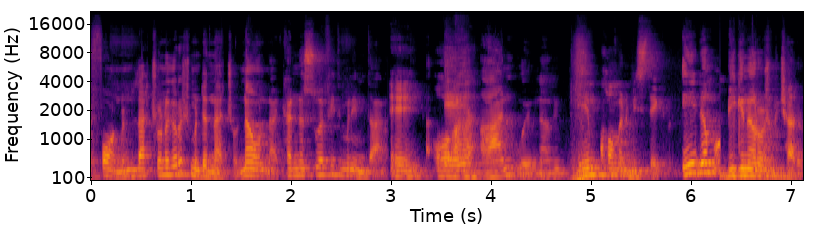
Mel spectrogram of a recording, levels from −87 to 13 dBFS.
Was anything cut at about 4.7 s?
yes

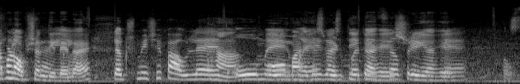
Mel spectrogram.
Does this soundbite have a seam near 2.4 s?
no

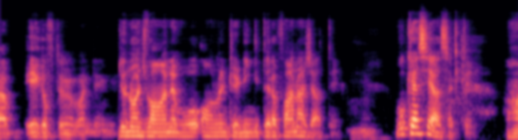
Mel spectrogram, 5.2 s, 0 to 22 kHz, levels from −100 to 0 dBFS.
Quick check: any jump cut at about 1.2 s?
yes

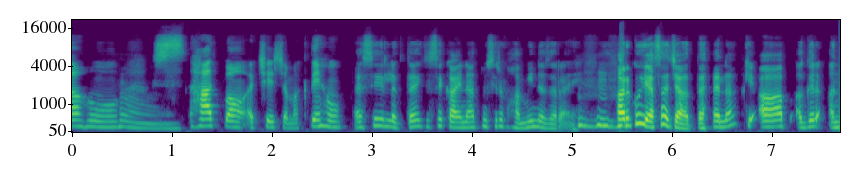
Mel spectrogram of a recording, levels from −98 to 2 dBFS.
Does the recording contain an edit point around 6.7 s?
yes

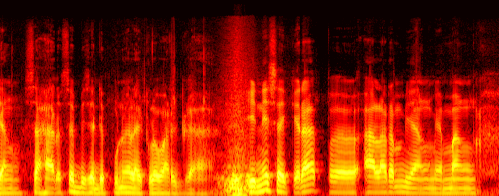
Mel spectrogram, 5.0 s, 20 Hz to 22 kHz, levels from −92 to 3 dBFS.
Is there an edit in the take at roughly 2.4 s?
yes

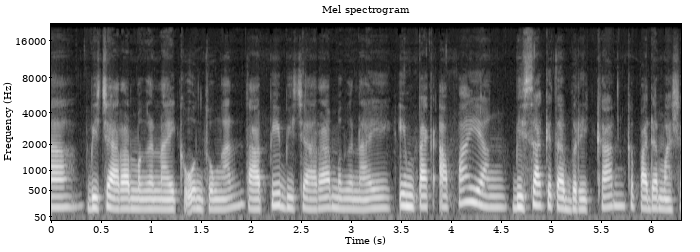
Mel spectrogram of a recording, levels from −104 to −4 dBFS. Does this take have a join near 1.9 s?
yes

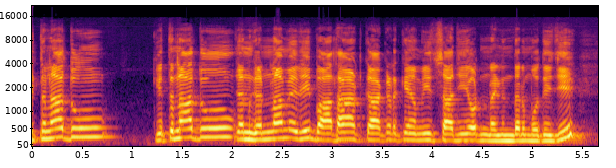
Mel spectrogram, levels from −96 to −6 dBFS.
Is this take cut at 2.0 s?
yes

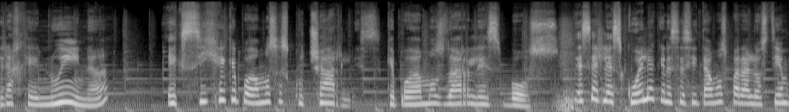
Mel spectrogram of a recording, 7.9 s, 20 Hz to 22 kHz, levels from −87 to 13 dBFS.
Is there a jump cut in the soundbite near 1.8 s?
no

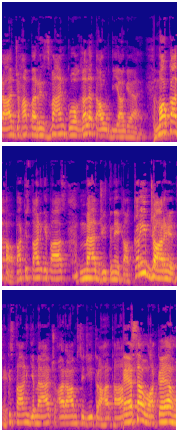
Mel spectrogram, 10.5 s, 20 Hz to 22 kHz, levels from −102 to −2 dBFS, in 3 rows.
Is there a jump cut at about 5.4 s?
no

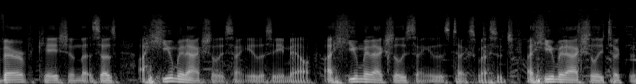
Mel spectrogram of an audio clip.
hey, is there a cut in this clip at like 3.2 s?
yes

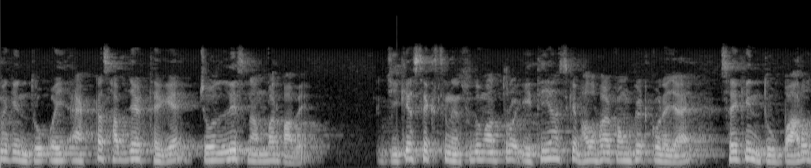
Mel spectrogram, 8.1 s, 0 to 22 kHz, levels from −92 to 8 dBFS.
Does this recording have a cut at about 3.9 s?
yes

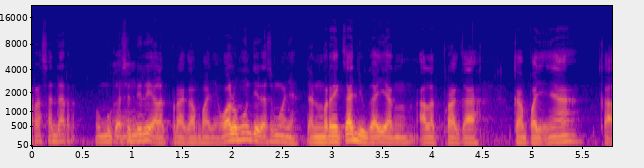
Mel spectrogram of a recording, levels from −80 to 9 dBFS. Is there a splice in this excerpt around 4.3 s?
no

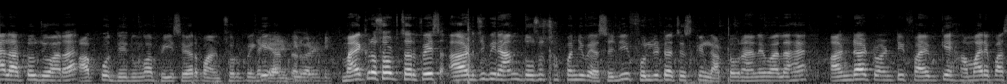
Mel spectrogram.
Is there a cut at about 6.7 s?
no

